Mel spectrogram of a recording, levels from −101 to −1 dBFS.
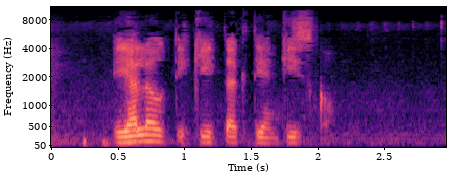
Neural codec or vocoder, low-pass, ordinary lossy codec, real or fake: codec, 24 kHz, 0.9 kbps, WavTokenizer, medium speech release version 1; 9.9 kHz; AAC, 32 kbps; fake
